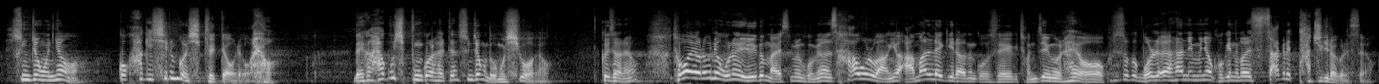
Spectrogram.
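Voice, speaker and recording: A man preaching to his congregation in a quick, high, lively voice that swoops up and down as he keeps firing questions at them. His words trail off into a long reverb from the church hall. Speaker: pastor. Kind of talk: sermon. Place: church worship service.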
